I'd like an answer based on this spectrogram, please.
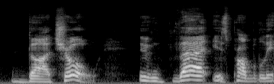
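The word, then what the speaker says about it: Dab Tsog: TSOG, in other words, DAB space TSOG, Dab Sog, is how you would think it would be pronounced. It's really pronounced Da Cho.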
